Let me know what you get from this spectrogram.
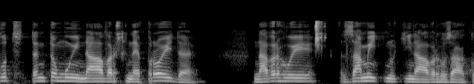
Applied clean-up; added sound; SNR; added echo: neural mask model Resemble Enhance denoiser.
